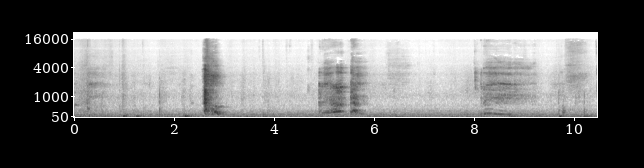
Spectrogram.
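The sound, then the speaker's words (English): Several abrupt, breathy sneezes burst out at uneven intervals, with a couple coming in quick succession and quiet pauses between them; no one speaks. “Whenever I start sneezing, that's when I know I'm at my limit, right?”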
